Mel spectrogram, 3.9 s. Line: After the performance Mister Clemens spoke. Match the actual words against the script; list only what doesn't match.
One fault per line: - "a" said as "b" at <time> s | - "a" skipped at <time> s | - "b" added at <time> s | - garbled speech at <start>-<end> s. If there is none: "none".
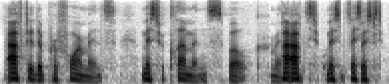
- garbled speech at 2.7-3.8 s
